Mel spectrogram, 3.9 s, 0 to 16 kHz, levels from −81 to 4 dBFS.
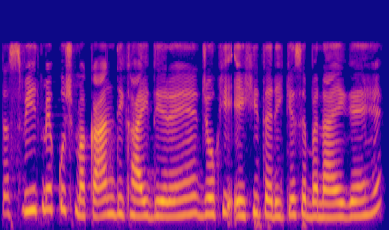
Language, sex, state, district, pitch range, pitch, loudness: Hindi, female, Arunachal Pradesh, Lower Dibang Valley, 235-275 Hz, 255 Hz, -17 LUFS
